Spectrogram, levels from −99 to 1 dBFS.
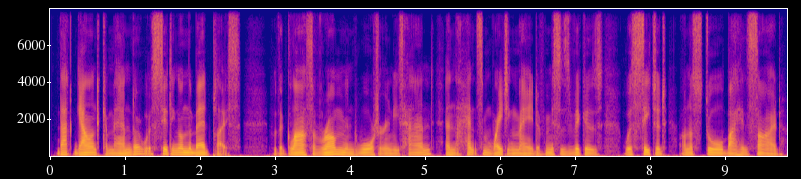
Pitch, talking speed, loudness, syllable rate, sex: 95 Hz, 215 wpm, -20 LUFS, 5.3 syllables/s, male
